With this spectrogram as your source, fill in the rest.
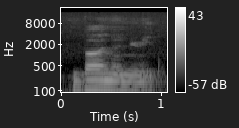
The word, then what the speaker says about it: bonne nuit: And once again, you do not pronounce the T. Not bonne nuit, it's bonne nuit. Bonne nuit, no. Bonne nuit, bonne nuit. You have to go fast, like bonne nuit.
